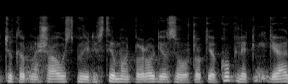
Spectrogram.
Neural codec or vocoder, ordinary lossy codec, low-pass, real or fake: autoencoder, 22.05 kHz, a latent of 192 numbers a frame, VITS, trained on one speaker; MP3, 96 kbps; 9.9 kHz; fake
